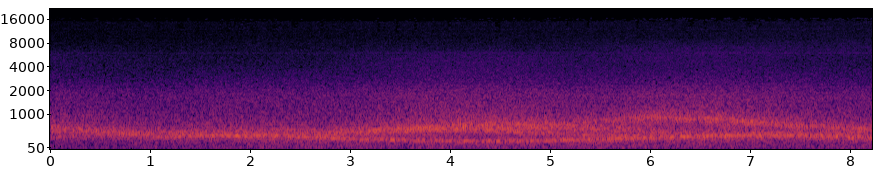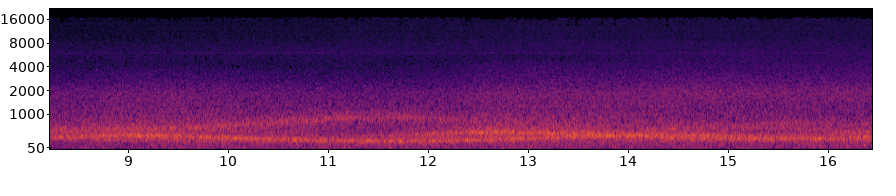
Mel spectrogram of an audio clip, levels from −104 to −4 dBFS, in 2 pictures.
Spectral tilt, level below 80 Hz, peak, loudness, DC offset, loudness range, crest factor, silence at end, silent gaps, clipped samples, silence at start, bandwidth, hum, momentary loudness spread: -6 dB/octave; -72 dBFS; -34 dBFS; -49 LUFS; under 0.1%; 4 LU; 14 dB; 0 s; none; under 0.1%; 0 s; 17 kHz; none; 6 LU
